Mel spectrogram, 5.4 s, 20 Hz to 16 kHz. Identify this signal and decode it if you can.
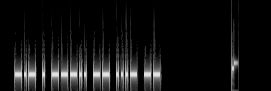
Morse code, heard as a keyed tone, about 26 wpm, 700 Hz. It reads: KE8MVM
